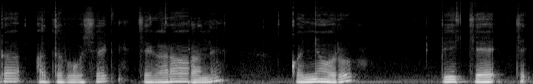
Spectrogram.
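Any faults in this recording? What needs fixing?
From 0.99 to 2.18 s there's a stretch of repeated packet loss that gives the speech a choppy, robotic edge. Six short holes turn up in that span, the longest about 46 ms, and each one gets papered over by stretching the last bit of sound, so the fills pile up one after another. Around 12% of that stretch is concealed, and something like a third of a second of the speech is rebuilt. A bigger jitter buffer, or a more reliable network path with some forward error correction, should stop this from happening again.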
